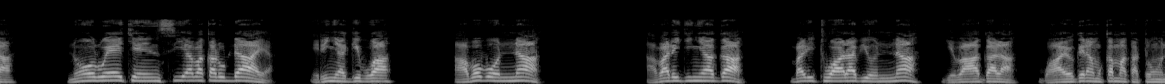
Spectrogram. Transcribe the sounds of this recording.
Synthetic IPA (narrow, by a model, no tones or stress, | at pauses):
no̞ːlwe̞ːce̞ːnsijaβakaludaːja̰ | e̞ɾiɲaɡiβwaː | βo̞βo̞nːa | βaliɟiɲaɡa | βalitwaːlaβjo̞nːa | βje̞βaːɡala̰ | βwaːjo̞ɡe̞ɾamukamakato̞ːn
